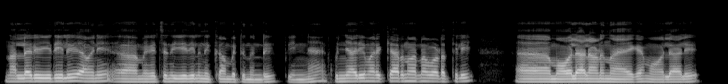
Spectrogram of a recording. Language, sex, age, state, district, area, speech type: Malayalam, male, 45-60, Kerala, Wayanad, rural, spontaneous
